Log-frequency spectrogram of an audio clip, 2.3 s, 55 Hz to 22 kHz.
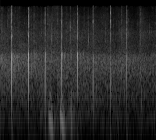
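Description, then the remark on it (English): Sparse, scattered applause for a 95th birthday: about nine sharp, crisp hand claps at an uneven, unhurried pace, sounding like only a few people clapping, over a quiet background hum. “So let's clap for Clem.”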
